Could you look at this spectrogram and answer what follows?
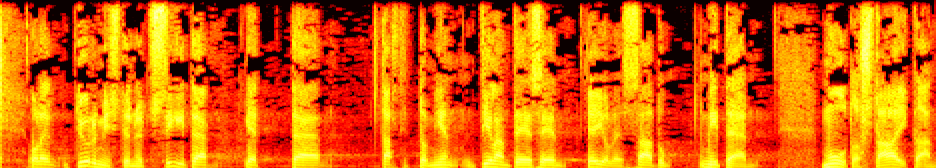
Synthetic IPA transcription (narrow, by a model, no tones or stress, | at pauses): ʔolent̪yrmist̪ynyt̪siːt̪æet̪ːæ | kɑst̪it̪ːomient̪ilɑnt̪eːseːneijolessɑːt̪u | mit̪æːn | muːt̪ost̪ɑɑikɑ̰ːn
